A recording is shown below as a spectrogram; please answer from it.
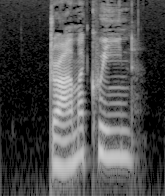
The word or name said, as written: dramaqueen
